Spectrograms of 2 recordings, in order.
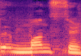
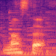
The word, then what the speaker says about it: Munster: What is monster cheese? Oh, okay. So How do you pronounce it? Munster.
